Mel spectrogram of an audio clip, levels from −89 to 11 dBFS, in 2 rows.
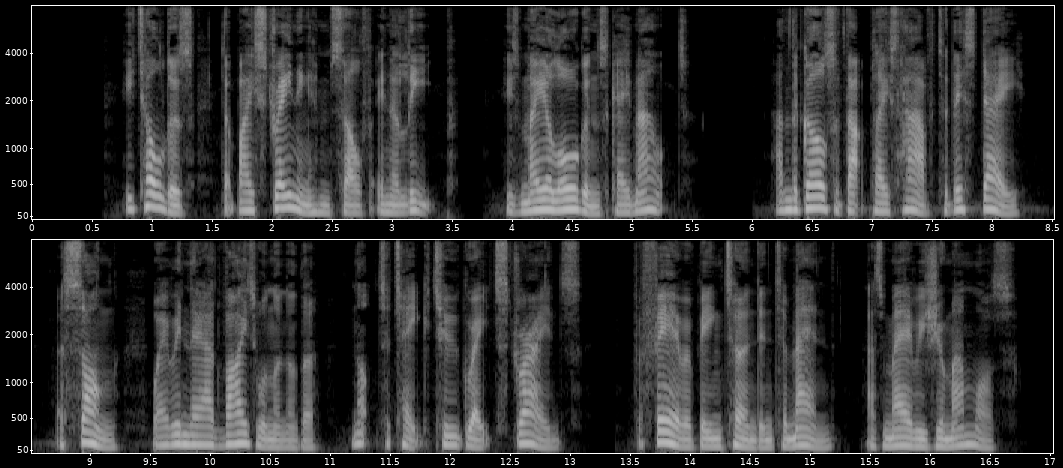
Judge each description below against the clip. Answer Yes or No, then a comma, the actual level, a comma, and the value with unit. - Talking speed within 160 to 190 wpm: Yes, average, 175 wpm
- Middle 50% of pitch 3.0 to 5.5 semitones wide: Yes, average, 5.2 semitones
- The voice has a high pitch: No, low, 120 Hz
